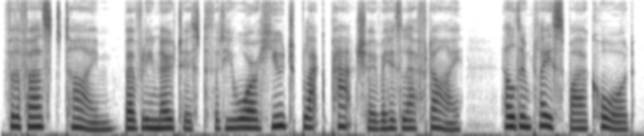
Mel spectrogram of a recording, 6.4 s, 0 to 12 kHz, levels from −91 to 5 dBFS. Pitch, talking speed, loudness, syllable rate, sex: 210 Hz, 215 wpm, -17 LUFS, 4.9 syllables/s, female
